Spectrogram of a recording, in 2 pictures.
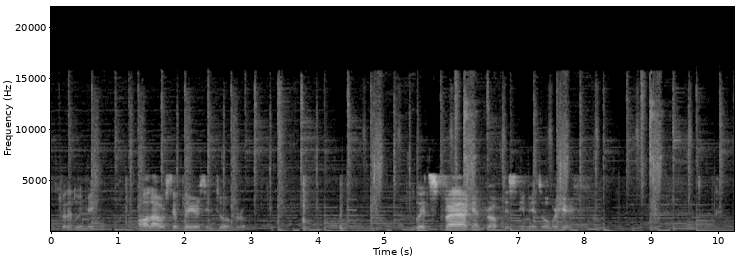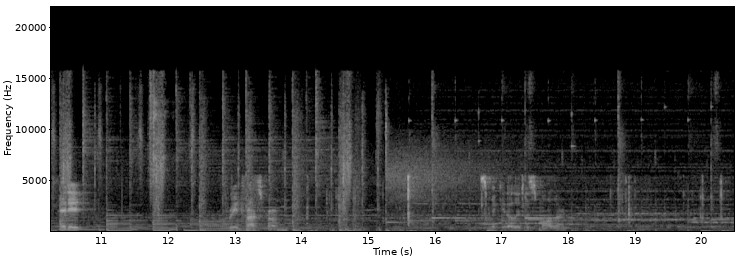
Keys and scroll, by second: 14.2 ctrl+-.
